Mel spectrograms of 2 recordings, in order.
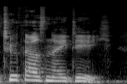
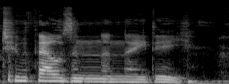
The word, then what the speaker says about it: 2000 AD: off error conversation sometimes when you're saying 2080 you put an extra syllable in I noticed it because you used so it's 2000 AD when when you're excited you say 2080 I noticed it when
